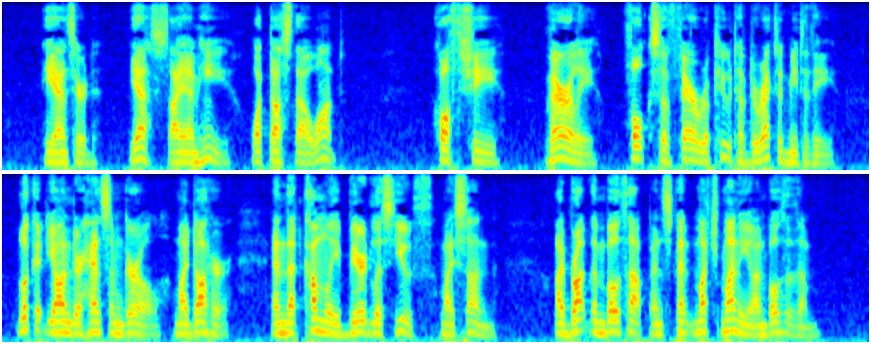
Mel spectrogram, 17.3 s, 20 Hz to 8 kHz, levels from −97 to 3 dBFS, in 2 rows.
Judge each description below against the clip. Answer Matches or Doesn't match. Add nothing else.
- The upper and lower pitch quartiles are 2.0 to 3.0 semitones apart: Doesn't match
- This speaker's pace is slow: Doesn't match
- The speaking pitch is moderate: Doesn't match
